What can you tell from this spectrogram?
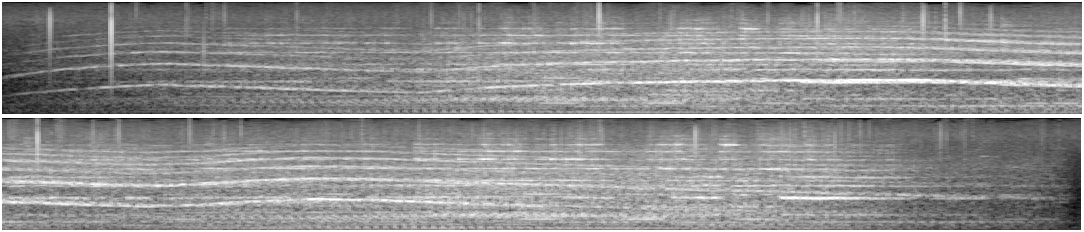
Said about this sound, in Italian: E la sirena dei pompieri.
